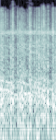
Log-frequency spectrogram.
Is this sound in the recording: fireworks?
yes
